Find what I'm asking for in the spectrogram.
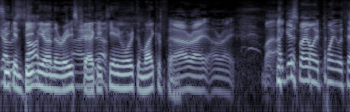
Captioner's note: laughs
